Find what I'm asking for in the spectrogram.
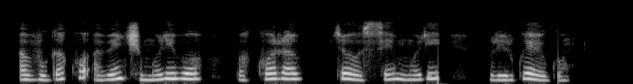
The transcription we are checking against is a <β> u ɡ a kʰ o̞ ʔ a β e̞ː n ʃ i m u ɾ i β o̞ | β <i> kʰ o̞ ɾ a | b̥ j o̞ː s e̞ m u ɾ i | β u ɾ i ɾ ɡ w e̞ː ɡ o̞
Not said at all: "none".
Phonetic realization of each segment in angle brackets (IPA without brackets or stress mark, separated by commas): v, a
